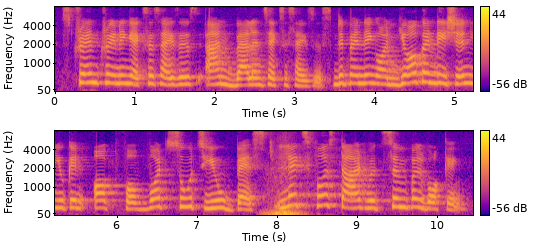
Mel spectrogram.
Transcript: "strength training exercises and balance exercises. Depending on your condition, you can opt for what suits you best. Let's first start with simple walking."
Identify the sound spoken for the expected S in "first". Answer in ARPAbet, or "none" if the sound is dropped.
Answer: none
